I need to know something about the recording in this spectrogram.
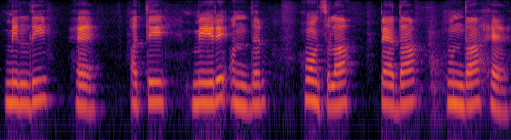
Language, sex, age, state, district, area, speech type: Punjabi, female, 18-30, Punjab, Muktsar, rural, spontaneous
